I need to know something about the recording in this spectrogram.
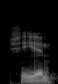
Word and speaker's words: Shein: Shein, I believe is the correct pronunciation, have just given individual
